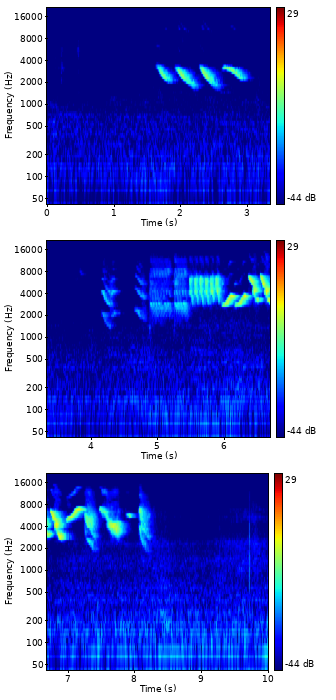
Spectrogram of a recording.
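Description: Double-collared seedeater (coleiro) singing: four clear notes each falling in pitch, then about a second later a louder, faster phrase of quick trilled and sharp notes lasting about four seconds.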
